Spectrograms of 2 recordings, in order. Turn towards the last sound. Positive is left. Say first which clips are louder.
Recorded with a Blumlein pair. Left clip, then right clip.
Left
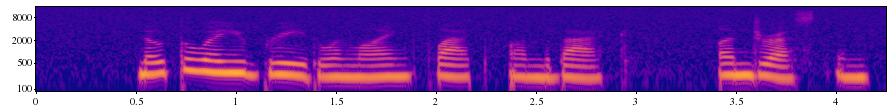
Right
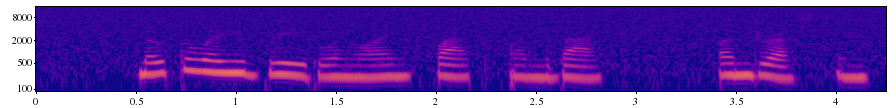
# left 14 dB
turn(degrees=35)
